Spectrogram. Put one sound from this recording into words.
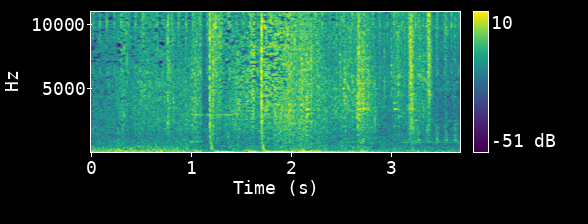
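A heavy object slams into the ground with a deep booming rumble.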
